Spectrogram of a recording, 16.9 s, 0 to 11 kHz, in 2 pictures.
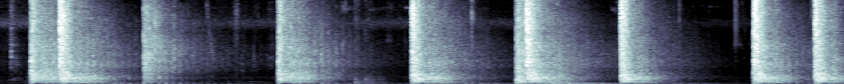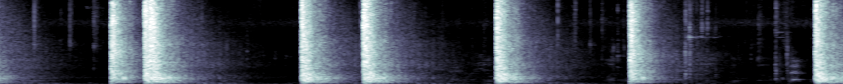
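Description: Repeated gunshots, with a Ruger LCR .38 Special revolver firing among them: more than a dozen sharp reports about a second apart, some in quick pairs, each trailing off in a long echo.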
